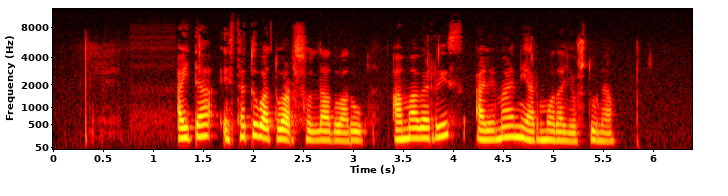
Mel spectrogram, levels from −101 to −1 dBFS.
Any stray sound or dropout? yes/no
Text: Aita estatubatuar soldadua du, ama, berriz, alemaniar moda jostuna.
no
